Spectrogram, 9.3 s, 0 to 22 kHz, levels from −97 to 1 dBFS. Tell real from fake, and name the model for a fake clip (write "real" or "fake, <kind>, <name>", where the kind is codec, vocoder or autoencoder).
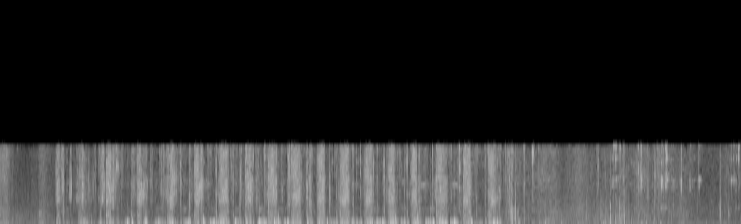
real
